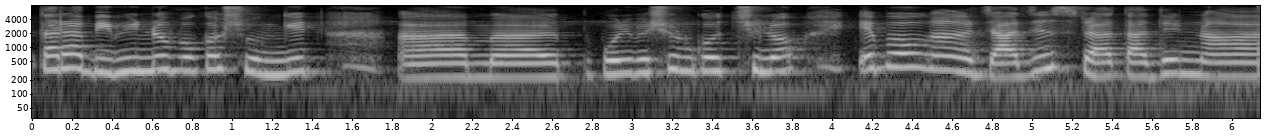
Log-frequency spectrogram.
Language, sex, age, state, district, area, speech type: Bengali, male, 18-30, West Bengal, Jalpaiguri, rural, spontaneous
